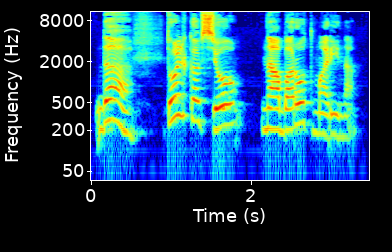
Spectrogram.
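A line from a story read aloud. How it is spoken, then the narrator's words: Deep sigh. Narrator (Russian): глубоко вздохнул Антон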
